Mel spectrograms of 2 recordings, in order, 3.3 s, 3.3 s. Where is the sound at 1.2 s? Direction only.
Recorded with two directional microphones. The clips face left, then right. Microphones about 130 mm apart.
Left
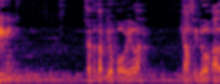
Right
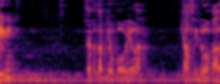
25° left (ahead or behind).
